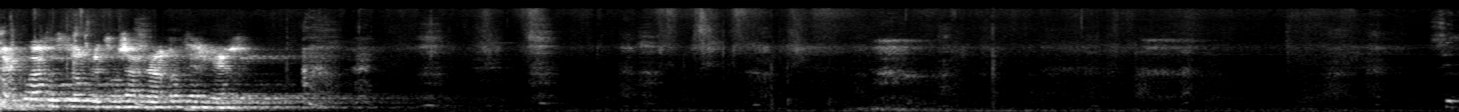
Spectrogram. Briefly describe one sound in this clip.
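Bodies slide and brush softly across a floor.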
